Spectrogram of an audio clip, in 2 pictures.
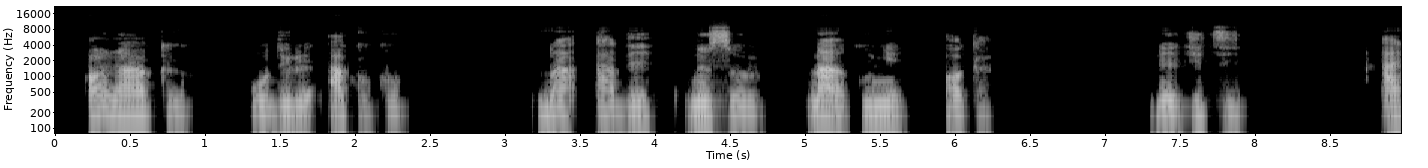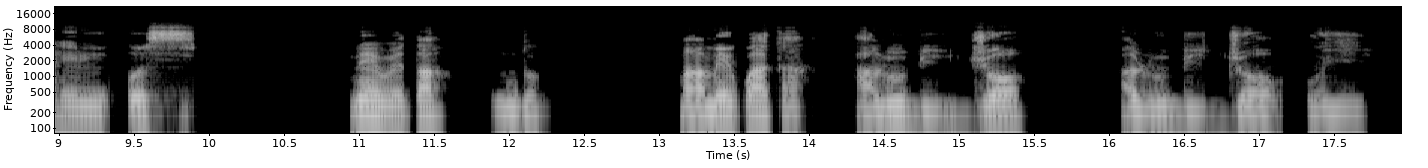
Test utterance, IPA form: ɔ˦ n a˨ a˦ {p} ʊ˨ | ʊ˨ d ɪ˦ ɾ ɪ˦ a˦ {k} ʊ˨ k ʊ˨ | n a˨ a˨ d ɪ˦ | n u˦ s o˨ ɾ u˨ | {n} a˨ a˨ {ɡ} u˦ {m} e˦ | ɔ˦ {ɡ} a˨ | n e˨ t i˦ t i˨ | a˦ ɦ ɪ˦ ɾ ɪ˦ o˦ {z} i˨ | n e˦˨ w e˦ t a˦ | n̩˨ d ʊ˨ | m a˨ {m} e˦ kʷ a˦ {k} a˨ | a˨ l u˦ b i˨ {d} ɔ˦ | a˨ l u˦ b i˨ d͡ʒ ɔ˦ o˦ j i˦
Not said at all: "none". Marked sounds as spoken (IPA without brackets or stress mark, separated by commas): k, k, n, k, ɲ, k, s, m, k, d͡ʒ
